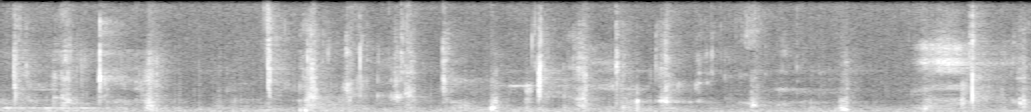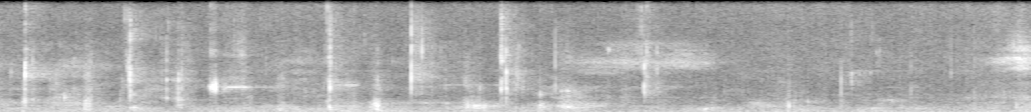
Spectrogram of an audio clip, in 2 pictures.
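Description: A person chewing a mouthful of stir-fried chicken gizzard and vegetables close to the microphone: a steady run of small crunches and wet mouth clicks.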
